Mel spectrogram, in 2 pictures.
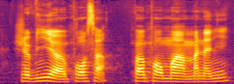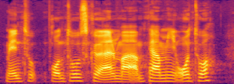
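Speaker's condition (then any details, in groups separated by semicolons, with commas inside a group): Multiple sclerosis; fatigue, lower limbs affected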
